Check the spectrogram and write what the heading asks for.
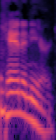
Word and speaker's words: Cannonier: Cannonier.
